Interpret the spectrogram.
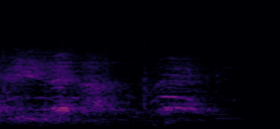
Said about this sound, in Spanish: Al centro del escenario se encontraba Xóchitl con una sonrisa, mientras los hombres y mujeres que la rodeaban gritaban a coro. Esa sería la última vez en la noche en la que se escucharía ese coro en esa casa de campaña.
